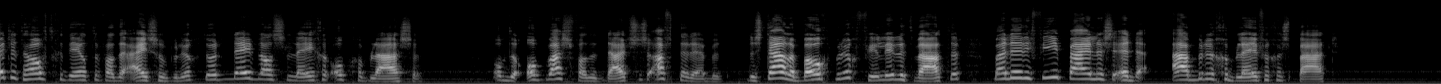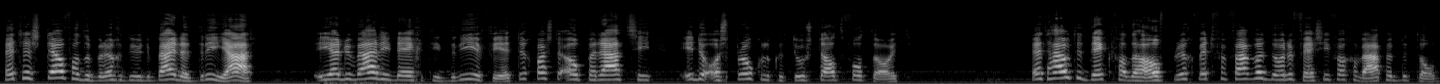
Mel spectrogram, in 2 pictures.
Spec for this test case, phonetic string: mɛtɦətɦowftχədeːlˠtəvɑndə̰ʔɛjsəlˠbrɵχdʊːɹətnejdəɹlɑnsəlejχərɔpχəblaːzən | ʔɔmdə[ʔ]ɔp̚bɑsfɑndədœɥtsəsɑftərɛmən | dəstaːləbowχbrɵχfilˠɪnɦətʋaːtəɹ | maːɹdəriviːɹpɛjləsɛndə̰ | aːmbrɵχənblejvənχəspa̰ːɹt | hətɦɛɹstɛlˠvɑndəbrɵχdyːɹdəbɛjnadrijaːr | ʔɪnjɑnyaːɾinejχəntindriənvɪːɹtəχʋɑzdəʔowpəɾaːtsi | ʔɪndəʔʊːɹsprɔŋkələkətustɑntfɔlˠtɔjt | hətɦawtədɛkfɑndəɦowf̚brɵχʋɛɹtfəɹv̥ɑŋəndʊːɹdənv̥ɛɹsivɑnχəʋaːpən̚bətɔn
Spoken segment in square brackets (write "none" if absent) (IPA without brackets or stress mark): ʔ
